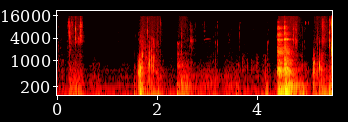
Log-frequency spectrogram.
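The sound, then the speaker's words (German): Crunchy chewing and biting of food, with several bursts of crisp crunches separated by brief pauses and a particularly loud bite near the end; no talking. “Der ist so lecker.”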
